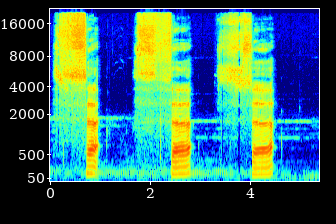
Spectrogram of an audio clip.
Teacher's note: Huruf sa hujung lidah memainkan peranan, tetapi teknik bacaannya hendaklah dijelikan lidah tu sedikit melepasi gigi.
